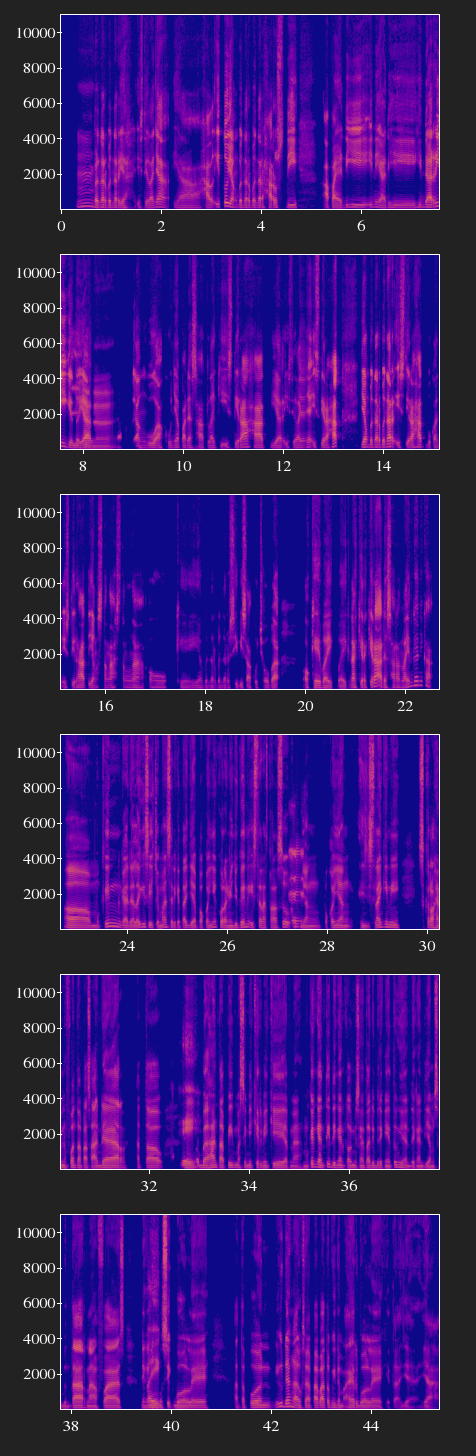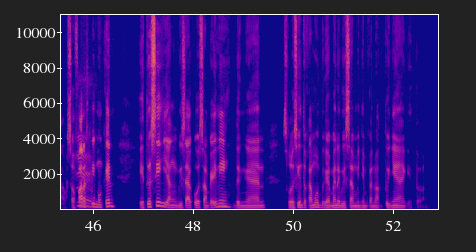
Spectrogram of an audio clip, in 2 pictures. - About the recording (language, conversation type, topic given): Indonesian, advice, Bagaimana cara menyeimbangkan waktu istirahat saat pekerjaan sangat sibuk?
- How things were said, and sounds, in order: in English: "scroll handphone"; in English: "break-nya"; in English: "so far"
